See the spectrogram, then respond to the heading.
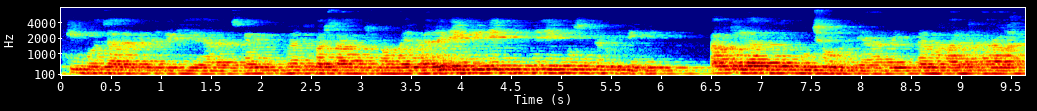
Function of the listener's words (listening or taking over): taking over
